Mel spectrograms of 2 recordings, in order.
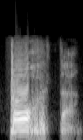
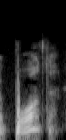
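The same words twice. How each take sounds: First: "porta" with POR punched loud, TA dropped; stress on POR. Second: Said in the usual way. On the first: Shown as a demonstration. Teacher showing the tonic syllable, stress on POR in "porta". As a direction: hit the first syllable of "porta" hard. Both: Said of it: "tem uma sílaba que é mais forte".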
